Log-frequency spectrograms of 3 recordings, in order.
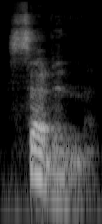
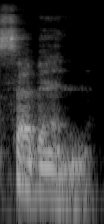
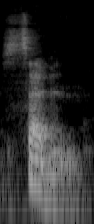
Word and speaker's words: seven: Now, with the EN at the very end, and instead of going N, it should be pronounced kind of like in, right? 7. Not 7, but rather 7.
